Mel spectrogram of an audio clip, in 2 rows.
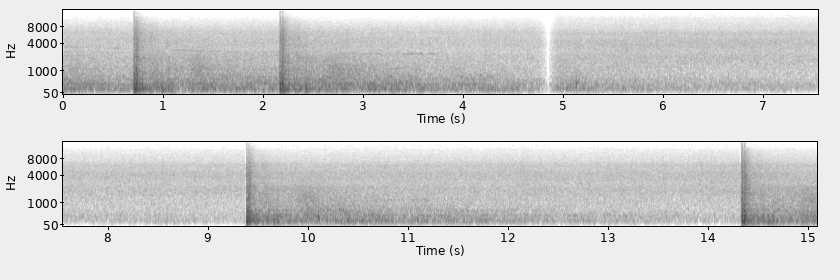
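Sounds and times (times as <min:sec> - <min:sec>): firework booms: 0:00.0 - 0:05.8, 0:09.4 - 0:12.7, 0:14.3 - 0:15.0.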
